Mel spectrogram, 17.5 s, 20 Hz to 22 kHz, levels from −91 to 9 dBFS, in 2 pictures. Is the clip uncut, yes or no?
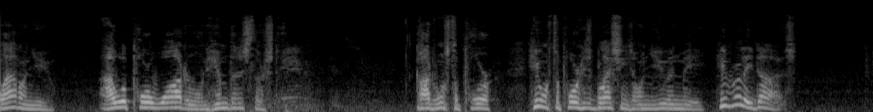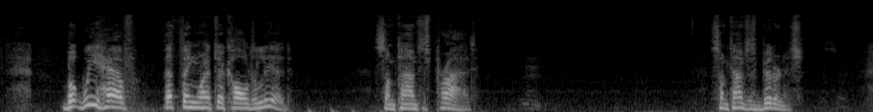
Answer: yes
